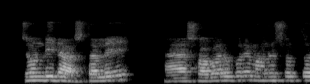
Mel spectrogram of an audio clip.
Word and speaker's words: চণ্ডীদাস: উচ্চারণ। চন্দ্রীদাস। চণ্ডীদাস।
